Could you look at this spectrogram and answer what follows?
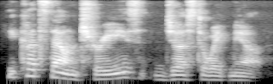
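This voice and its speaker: A man's voice: mid-range voice, lively intonation, measured pace, fairly bright tone, slight background noise. Man reading as exasperated kid sibling, emphatic storybook complainer. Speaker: author reading his audiobook. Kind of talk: children's picture-book storytelling.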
